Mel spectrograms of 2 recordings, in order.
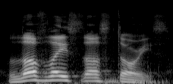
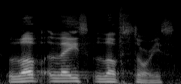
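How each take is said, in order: First: It is said with a put-on TV English accent. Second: It is said without the TV English accent. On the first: The speaker calls it wrong. "my cable T V English kicked in" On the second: The speaker calls it right. "Let me say that right"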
